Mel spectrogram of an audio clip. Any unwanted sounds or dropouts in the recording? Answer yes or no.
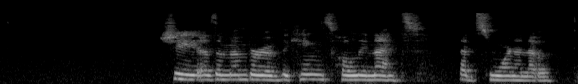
no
